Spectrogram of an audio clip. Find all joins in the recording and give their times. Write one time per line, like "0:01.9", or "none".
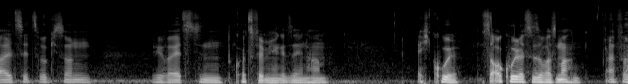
0:01.5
